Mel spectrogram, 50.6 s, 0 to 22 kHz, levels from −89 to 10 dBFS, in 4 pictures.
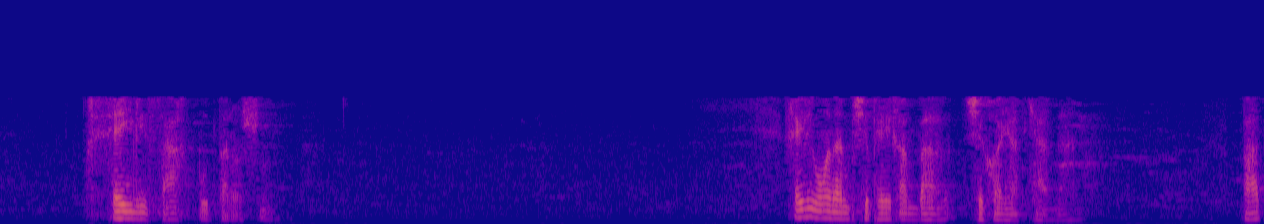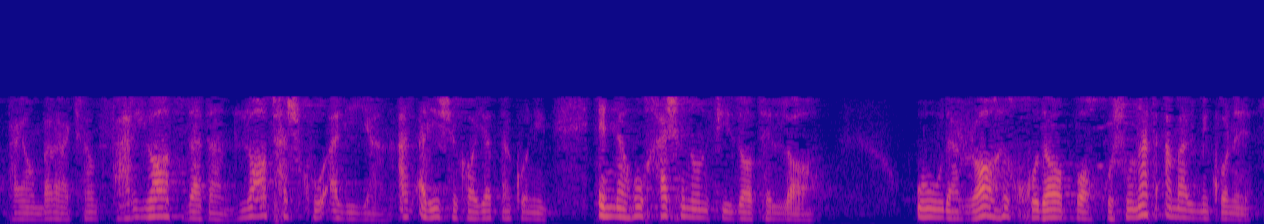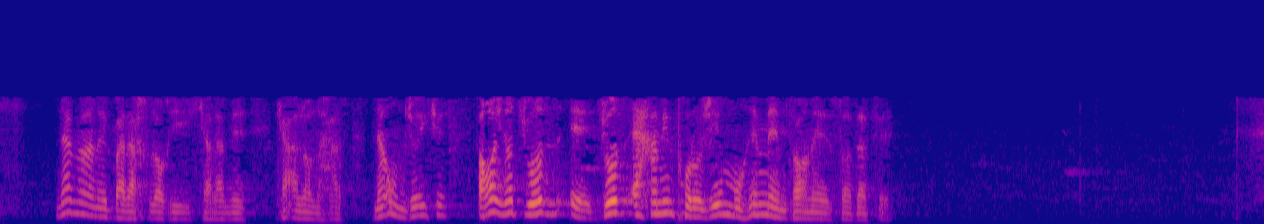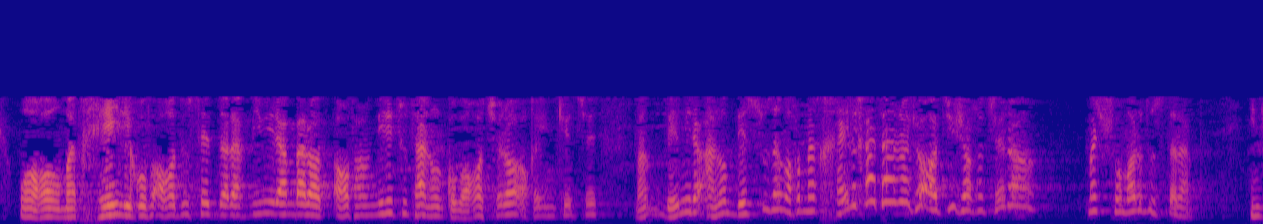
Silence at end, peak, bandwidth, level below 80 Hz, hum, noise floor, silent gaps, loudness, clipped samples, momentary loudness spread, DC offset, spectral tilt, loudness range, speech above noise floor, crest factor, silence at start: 0 s; -14 dBFS; 3.8 kHz; -86 dBFS; none; -76 dBFS; none; -37 LUFS; under 0.1%; 17 LU; under 0.1%; -2 dB/octave; 15 LU; 39 dB; 24 dB; 0.85 s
